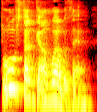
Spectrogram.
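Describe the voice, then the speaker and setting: A man giving an animated, expressive reading of a children's fantasy story. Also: on the high side, measured pace, vocal fry. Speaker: storybook reader, school staff member. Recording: echoey room.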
